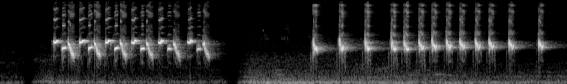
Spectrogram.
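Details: Long, rapid sooty-headed bulbul song offered as a lure for other bulbuls: a tight two-second string of tumbling paired notes, then a steady series of single bright chirps roughly every quarter second.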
